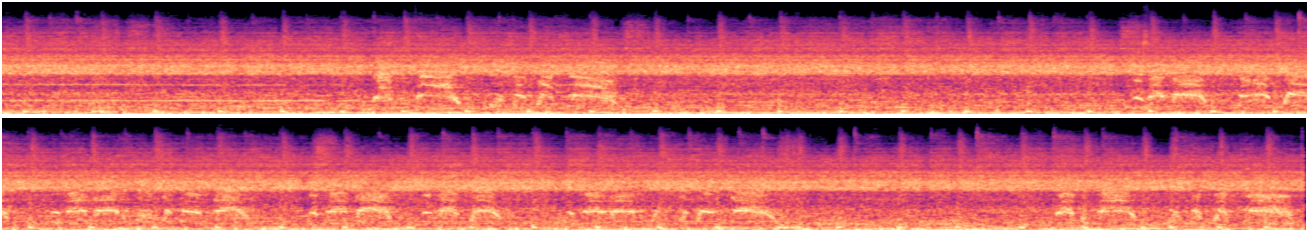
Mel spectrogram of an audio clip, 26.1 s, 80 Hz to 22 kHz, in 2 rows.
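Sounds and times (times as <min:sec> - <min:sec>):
distorted punk metal music: 0:00.0 - 0:26.0
person yelling vocals: 0:03.7 - 0:06.3, 0:11.3 - 0:21.0, 0:23.6 - 0:26.0.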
